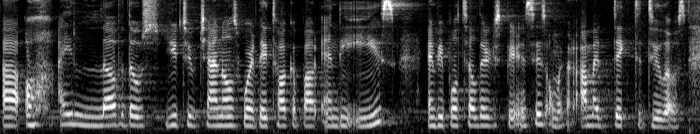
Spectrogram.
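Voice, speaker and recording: A woman with a Spanish accent at a fairly quick pace, hardly any pauses and monotone, flat intonation, over noticeable background noise. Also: medium pitch for a woman. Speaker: spiritual youtuber. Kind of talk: casual monologue. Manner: halting, many fillers.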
